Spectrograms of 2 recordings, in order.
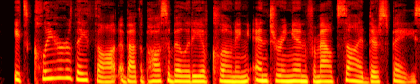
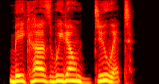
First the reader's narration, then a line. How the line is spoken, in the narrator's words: she snapped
